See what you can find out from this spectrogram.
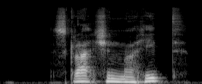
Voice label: Scratching my head, glaswegian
